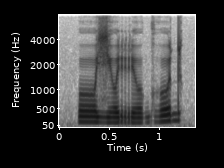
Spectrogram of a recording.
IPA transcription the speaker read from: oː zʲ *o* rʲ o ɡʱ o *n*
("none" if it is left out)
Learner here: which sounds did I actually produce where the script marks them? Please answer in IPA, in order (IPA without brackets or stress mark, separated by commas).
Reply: o, d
